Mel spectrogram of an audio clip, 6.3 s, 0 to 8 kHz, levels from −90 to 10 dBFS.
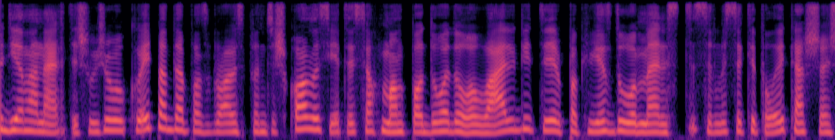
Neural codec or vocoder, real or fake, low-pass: codec, 16 kHz, 1 kbps, FunCodec, trained on Chinese and English, 50 frames a second; fake; 7.2 kHz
